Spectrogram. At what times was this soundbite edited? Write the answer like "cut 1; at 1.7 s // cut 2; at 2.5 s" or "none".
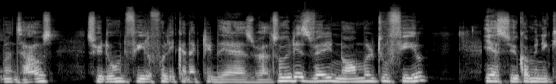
cut 1; at 4.6 s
